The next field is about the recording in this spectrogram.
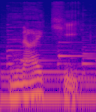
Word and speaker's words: Nike: همونجور که سپلینگ این کلمه نشون میده N-I-K-E هست در انگلیسی این نایکی تلفظ میشه نایکی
